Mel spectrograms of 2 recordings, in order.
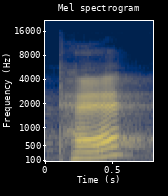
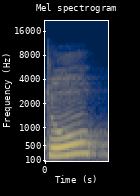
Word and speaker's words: too: क्योंकि अंग्रेजी में ऐसा कोई भी शब्द नहीं होता है जिसका उच्चारण घ, जिसका उच्चारण ख, जिसका उच्चारण ठ होता हो।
